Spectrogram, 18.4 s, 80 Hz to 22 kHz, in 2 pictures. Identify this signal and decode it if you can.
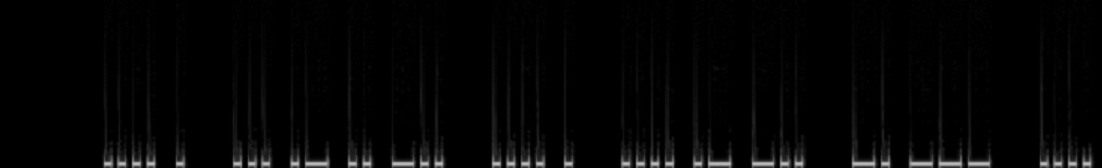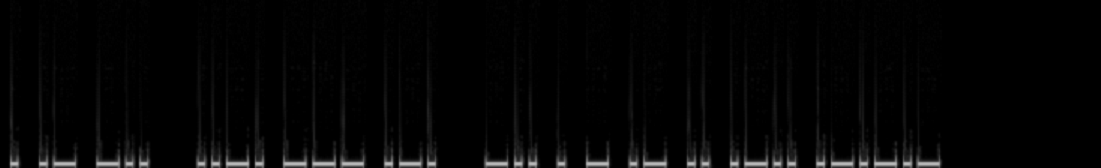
Morse code, heard as a keyed tone, about 20 wpm, 700 Hz. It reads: HE SAID HE HAD NO HEAD FOR DETAIL.
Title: Sentences from Top 1500 Words 20wpm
